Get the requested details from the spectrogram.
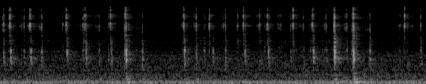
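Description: Fingertips and nails type on a small RGB-backlit 60% mechanical keyboard with plastic keycaps. The result is a steady run of quick, bright plastic clacks, some louder than others, over a soft low hum.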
